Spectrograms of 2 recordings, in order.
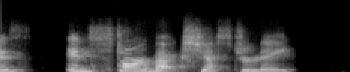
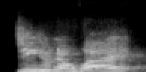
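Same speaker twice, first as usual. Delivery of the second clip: usual speaking voice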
